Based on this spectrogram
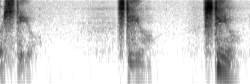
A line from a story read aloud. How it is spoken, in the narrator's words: he keeps on whispering in our ears over and over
